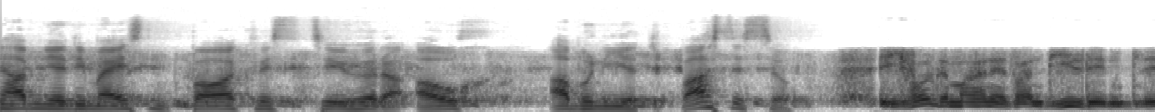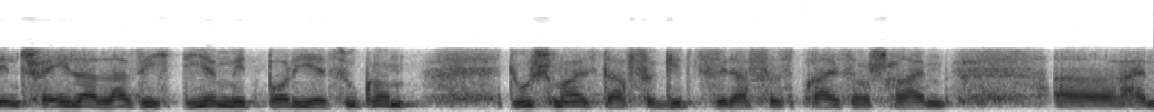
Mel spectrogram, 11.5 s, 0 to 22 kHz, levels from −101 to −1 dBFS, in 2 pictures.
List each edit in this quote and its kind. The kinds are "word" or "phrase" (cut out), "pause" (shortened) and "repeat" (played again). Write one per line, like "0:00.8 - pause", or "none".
0:04.7 - phrase
0:05.1 - word
0:05.6 - word
0:07.4 - phrase
0:08.8 - phrase
0:09.3 - word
